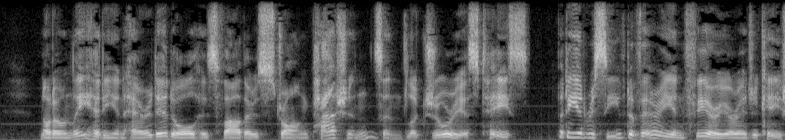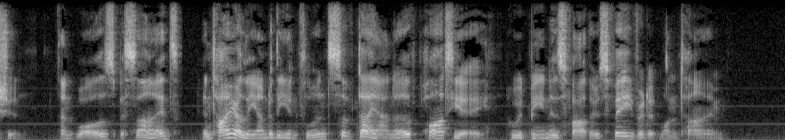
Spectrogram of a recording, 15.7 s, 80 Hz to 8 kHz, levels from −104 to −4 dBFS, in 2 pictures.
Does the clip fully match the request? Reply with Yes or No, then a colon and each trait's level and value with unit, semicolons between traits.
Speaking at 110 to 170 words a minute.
Yes: average, 160 wpm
